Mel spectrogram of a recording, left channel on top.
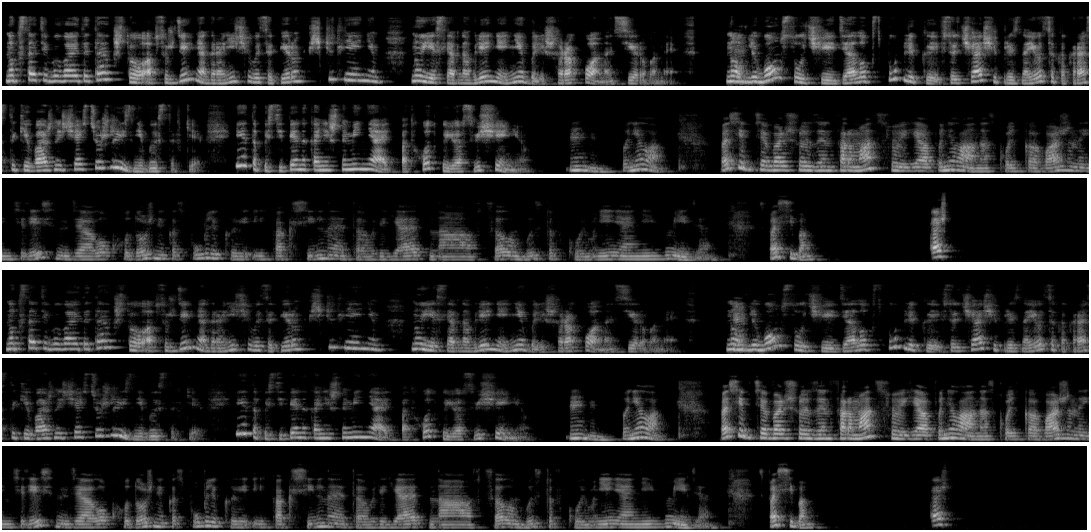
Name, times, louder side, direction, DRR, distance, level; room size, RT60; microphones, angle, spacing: voice 1, 0.0-6.9 7.2-16.1 31.0-31.2, left 5 dB, 60° left, 0.5 m, -27 dB
voice 2, 16.5-29.9, right 2 dB, 35° right, 0.7 m, -30 dB
4.6 x 2.8 x 3.8 m
head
